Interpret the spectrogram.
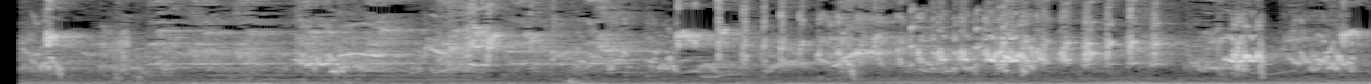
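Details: Budgerigars chattering: a steady stream of high chirps, warbles and quick trilled notes.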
